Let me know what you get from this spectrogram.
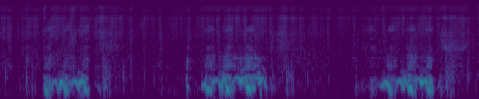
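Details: An adult Bull Terrier suckling on a panda plush toy makes low, grumbling bouts about a second long that return every few seconds.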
